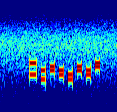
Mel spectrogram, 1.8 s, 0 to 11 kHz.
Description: Multi-frequency trunk signalling (R1, as on North American trunks), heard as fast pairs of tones, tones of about 70 ms, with hum. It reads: KP 506306 ST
